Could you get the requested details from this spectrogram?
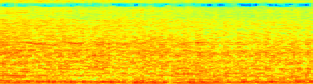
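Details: Motorcycle brought in smoking with engine noise: short, steady single-cylinder idle with an even low putter and no knocking or ticking; the noise is gone and the engine sounds healthy.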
